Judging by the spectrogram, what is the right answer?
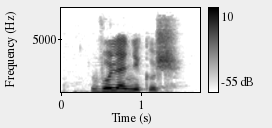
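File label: "вӧляникысь", Komi, female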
